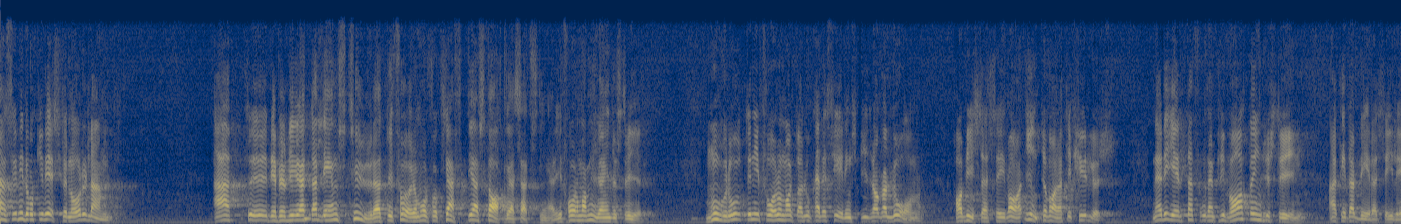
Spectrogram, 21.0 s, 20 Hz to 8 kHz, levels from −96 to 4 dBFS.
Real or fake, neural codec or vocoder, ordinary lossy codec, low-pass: fake; codec, 16 kHz, 4 kbps, X-Codec, HuBERT features, trained on general audio; none; 7.2 kHz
